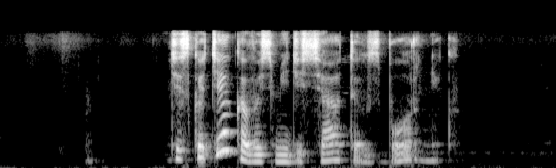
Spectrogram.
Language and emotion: Russian, sad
